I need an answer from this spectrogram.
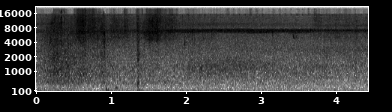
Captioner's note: none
